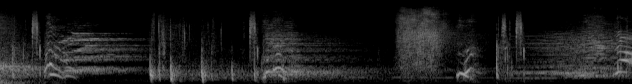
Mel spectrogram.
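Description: A cartoon character whimpers and babbles in fright.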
